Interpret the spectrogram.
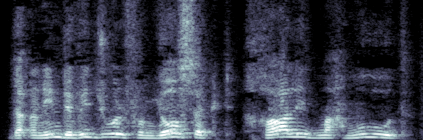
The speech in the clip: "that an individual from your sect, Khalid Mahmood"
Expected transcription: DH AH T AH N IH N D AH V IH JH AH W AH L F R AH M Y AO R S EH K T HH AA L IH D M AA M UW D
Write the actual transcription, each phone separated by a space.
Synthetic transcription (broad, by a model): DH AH T AH N IH N D AH V IH JH AH W AH L F R AH M Y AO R S EH K T HH AA L IH D M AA M UW D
